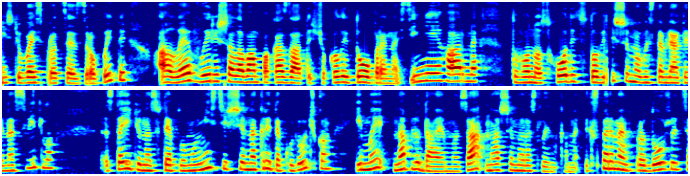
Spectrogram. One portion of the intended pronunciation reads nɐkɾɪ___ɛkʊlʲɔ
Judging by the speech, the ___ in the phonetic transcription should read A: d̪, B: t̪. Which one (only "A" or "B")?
B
